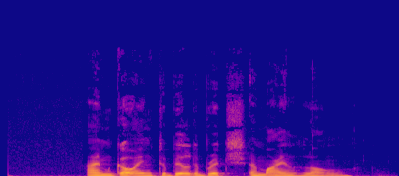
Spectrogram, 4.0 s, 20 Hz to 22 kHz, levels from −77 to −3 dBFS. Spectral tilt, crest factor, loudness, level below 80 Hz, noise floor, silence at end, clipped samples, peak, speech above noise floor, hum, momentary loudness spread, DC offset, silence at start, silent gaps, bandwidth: -7.5 dB/octave; 20 dB; -24 LUFS; -48 dBFS; -54 dBFS; 0.5 s; under 0.1%; -6 dBFS; 31 dB; none; 11 LU; under 0.1%; 0.1 s; none; 15.5 kHz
